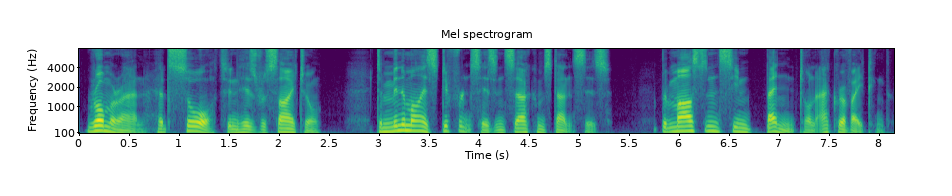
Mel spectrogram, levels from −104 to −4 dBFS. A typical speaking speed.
No: slow, 130 wpm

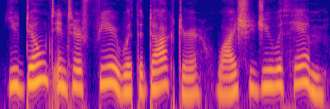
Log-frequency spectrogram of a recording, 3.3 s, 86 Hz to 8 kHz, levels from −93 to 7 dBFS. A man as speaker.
No: female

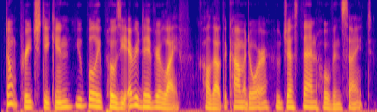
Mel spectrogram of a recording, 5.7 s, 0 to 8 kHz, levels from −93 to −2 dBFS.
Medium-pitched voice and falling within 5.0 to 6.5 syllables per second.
Yes: medium, 145 Hz; 5.7 syllables/s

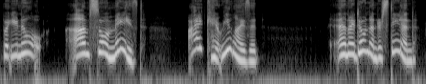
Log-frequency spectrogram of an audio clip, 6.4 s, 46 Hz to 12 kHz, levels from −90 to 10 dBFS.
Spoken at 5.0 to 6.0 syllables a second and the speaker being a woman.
Yes: 5.1 syllables/s; female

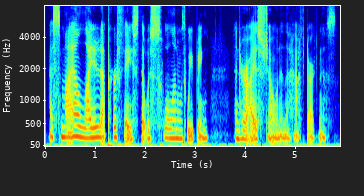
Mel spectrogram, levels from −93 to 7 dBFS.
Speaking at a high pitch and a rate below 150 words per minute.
No: high, 200 Hz; average, 195 wpm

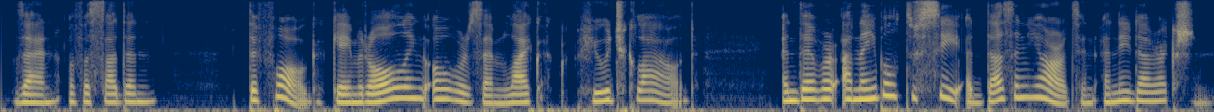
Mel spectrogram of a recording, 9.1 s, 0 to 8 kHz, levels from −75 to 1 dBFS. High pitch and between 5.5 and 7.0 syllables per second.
No: high, 205 Hz; 5.0 syllables/s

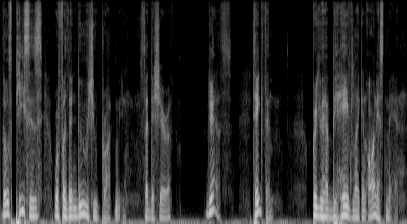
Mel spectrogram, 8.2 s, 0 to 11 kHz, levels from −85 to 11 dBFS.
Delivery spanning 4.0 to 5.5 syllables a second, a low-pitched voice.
Yes: 5.3 syllables/s; low, 120 Hz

